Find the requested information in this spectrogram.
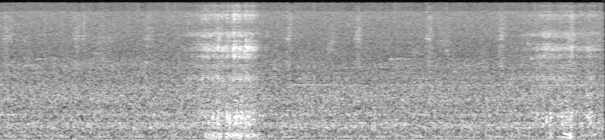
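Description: Low rumbling snores over steady background hiss, two louder snoring breaths standing out; loud snoring.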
